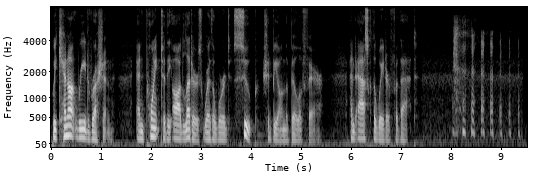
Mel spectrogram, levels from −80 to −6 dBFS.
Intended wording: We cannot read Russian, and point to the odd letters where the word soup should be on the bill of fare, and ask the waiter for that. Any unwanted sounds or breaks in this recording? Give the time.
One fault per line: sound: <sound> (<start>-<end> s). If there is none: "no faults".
sound: laugh (8.0-9.4 s)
